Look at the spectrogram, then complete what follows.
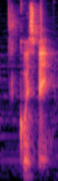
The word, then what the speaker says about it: Cwispy: Quispy with a W.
